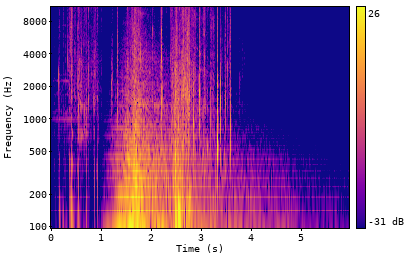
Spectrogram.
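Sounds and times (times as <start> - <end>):
ice spell shape shifting transformation effect: 0.0 - 3.8.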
